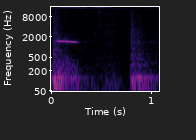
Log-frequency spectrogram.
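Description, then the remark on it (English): Two heavy, booming knocks on a wooden surface, muffled, separated by a short pause, with a faint thin whistling tone briefly at the start. “Sorry for everyone's ears getting hammered by it's all right. Touching wood.”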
